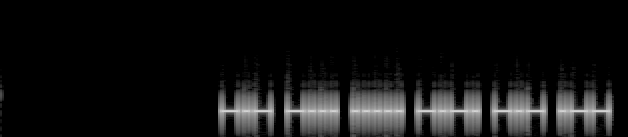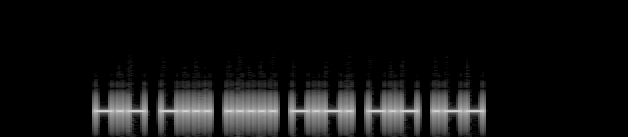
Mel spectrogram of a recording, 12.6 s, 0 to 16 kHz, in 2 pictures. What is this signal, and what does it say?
Morse code, heard as a keyed tone, about 22 wpm, 700 Hz. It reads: KB5CKW KB5CKW
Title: USA Call Signs - 6 Characters - Repeated 2x - 22wpm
